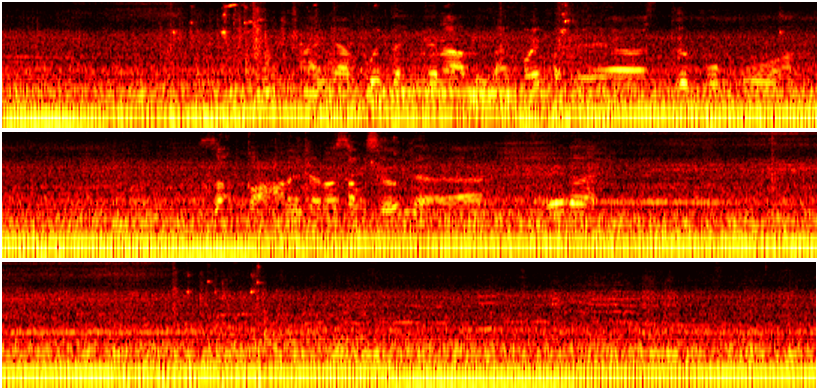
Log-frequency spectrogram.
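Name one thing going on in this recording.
An excavator engine rumbles steadily up close.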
